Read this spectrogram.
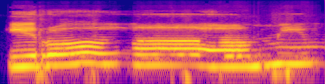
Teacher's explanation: দুজের মিম। এখানেও তানবিনের পরে ইকলাবের অক্ষর বা এসেছে, তাই এখানে তানবিনকে মিম দ্বারা পরিবর্তন করে এক আলিফ পরিমাণ গুণনা সহ পড়তে হবে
